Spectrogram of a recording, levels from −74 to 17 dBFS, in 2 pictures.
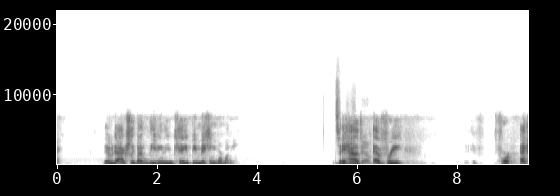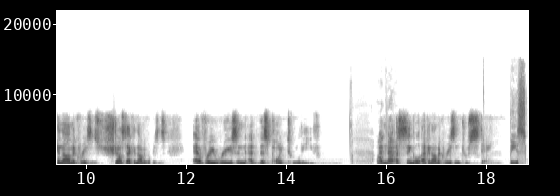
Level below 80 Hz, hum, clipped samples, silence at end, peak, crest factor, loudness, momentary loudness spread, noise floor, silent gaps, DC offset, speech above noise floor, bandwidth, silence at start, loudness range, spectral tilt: -54 dBFS; none; under 0.1%; 0.05 s; -2 dBFS; 20 dB; -18 LUFS; 14 LU; -82 dBFS; none; under 0.1%; 63 dB; 15.5 kHz; 0 s; 4 LU; -3.5 dB/octave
